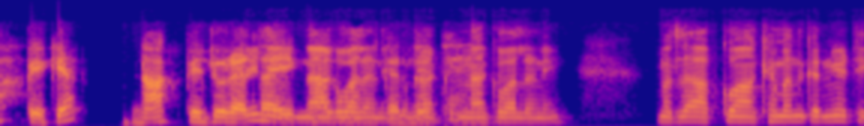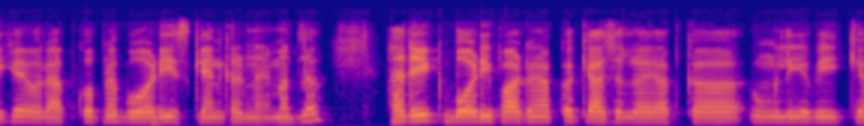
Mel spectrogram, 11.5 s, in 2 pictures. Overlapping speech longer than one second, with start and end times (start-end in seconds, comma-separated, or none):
1.6-3.2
